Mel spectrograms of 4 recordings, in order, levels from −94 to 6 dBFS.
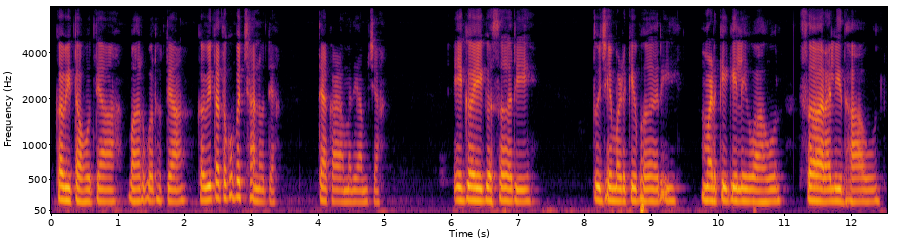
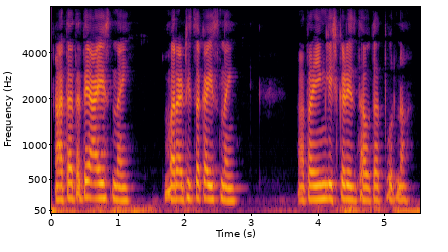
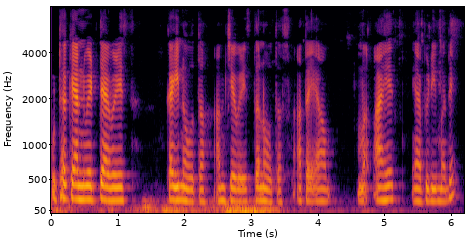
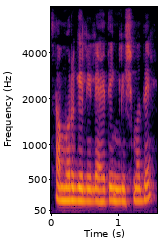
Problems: background sounds at intervals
